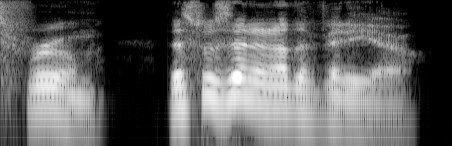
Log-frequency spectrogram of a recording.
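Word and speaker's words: Frome: on I am wrong now if it's from I think it's Froome this was in another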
